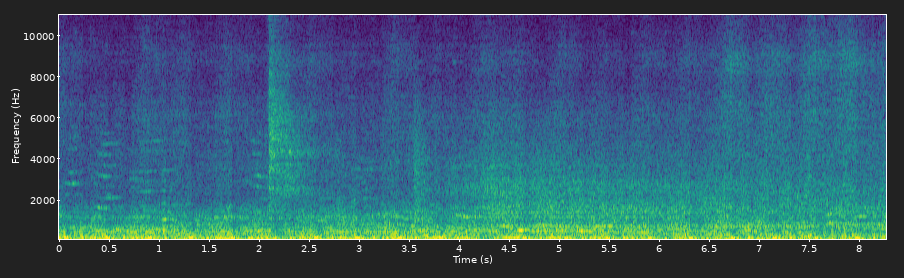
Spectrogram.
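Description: Muffled, bass-heavy fairground music and rumble, dulled by the denim covering the camera's microphone, with a brief sharp hiss about two seconds in.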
